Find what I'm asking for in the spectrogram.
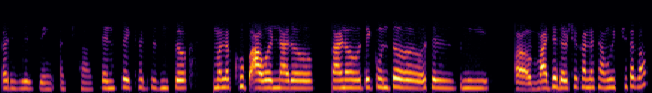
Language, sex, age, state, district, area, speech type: Marathi, female, 18-30, Maharashtra, Nashik, urban, conversation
